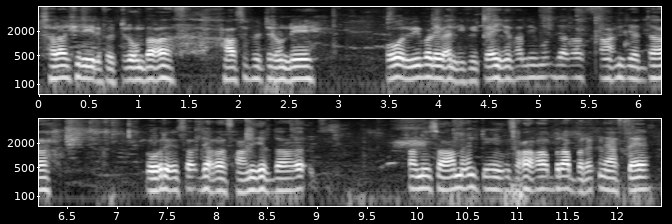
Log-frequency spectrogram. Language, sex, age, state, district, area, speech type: Dogri, male, 18-30, Jammu and Kashmir, Kathua, rural, spontaneous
